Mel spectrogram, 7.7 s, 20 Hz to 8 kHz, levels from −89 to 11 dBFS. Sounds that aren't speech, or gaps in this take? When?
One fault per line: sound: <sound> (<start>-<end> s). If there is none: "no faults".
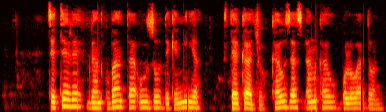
sound: dropout (3.7-3.8 s)
sound: dropout (7.2-7.3 s)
